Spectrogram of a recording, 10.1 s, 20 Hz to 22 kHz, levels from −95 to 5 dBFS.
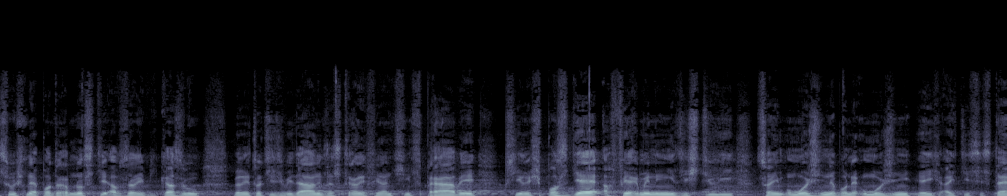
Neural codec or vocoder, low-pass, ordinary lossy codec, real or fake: vocoder, 44.1 kHz, 128 mel bands every 256 samples, BigVGAN v2; 14.4 kHz; MP3, 64 kbps; fake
